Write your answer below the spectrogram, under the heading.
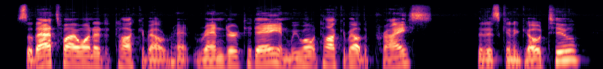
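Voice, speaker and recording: In a very clean recording with a silent background, a man's moderate-paced speech carries ordinary pitch variation. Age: 20s. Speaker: crypto investing YouTuber. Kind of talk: live stream market analysis. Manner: animated.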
